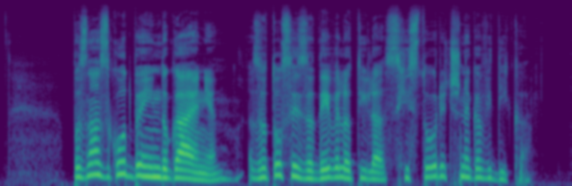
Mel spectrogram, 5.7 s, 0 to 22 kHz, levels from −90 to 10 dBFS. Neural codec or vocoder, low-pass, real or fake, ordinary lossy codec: vocoder, 44.1 kHz, 128 mel bands every 256 samples, BigVGAN v2; 19.8 kHz; fake; none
